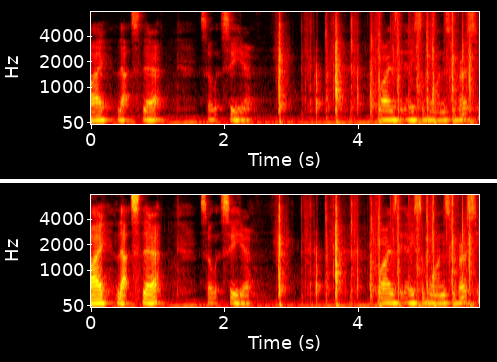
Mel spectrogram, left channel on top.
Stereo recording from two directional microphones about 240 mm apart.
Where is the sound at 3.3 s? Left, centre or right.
Centre.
